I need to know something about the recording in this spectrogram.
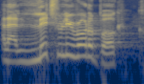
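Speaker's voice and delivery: ordinary talk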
